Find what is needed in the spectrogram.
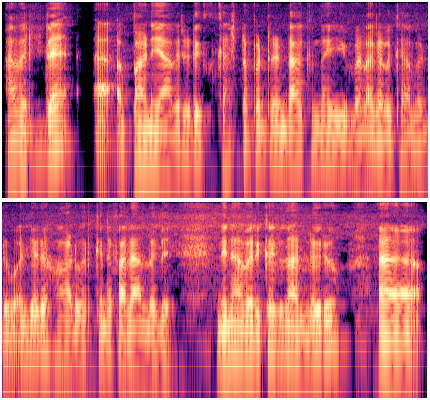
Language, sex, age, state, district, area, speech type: Malayalam, male, 18-30, Kerala, Kozhikode, rural, spontaneous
